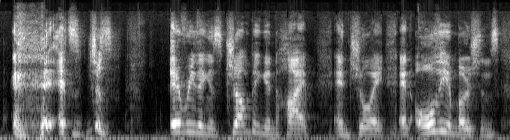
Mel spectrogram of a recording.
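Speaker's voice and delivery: laughing, then shouting with joy; overjoyed. Real, not acted. Overwhelmed fan, laughing.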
